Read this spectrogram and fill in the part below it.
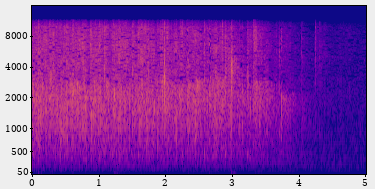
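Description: A large audience applauds and cheers in an echoing hall.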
